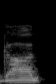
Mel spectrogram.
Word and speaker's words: Gad: You think it's Gad, but it's pronounced God.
